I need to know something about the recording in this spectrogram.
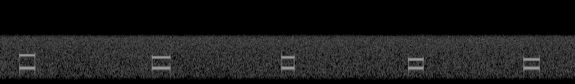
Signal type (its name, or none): DTMF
